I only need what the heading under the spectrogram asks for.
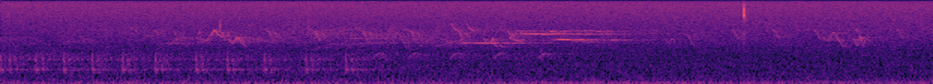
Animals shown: Ovenbird (Seiurus aurocapilla), Red-eyed Vireo (Vireo olivaceus), Hermit Thrush (Catharus guttatus), Yellow-bellied Sapsucker (Sphyrapicus varius)

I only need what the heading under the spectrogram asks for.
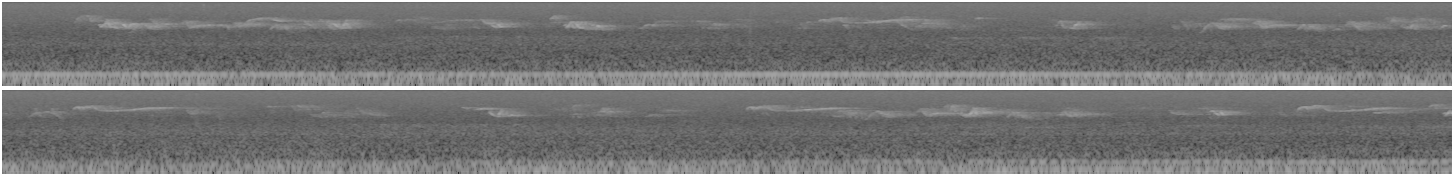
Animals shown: Red-eyed Vireo (Vireo olivaceus), Scarlet Tanager (Piranga olivacea), American Crow (Corvus brachyrhynchos), Eastern Wood-Pewee (Contopus virens)

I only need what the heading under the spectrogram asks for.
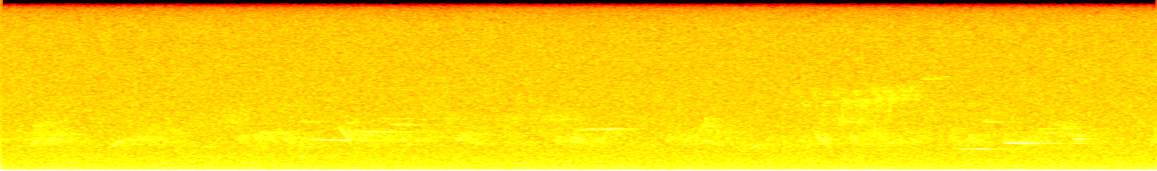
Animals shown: Black-throated Green Warbler (Setophaga virens), Blackburnian Warbler (Setophaga fusca), Hermit Thrush (Catharus guttatus), Red-eyed Vireo (Vireo olivaceus), Great Crested Flycatcher (Myiarchus crinitus)

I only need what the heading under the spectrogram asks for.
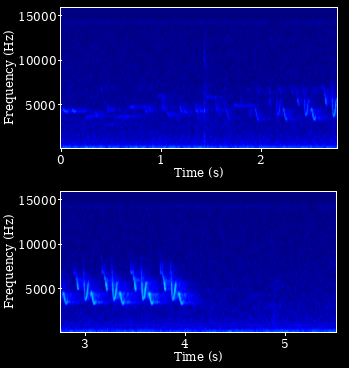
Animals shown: Winter Wren (Troglodytes hiemalis), Ovenbird (Seiurus aurocapilla)

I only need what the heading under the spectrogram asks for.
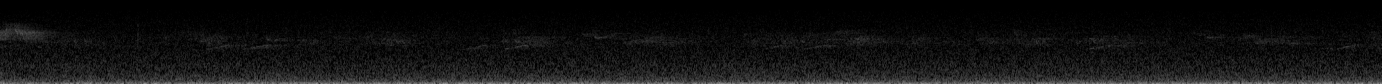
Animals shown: Ovenbird (Seiurus aurocapilla), Tufted Titmouse (Baeolophus bicolor), Red-eyed Vireo (Vireo olivaceus)

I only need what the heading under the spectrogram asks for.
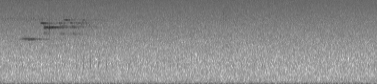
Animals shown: Hermit Thrush (Catharus guttatus)

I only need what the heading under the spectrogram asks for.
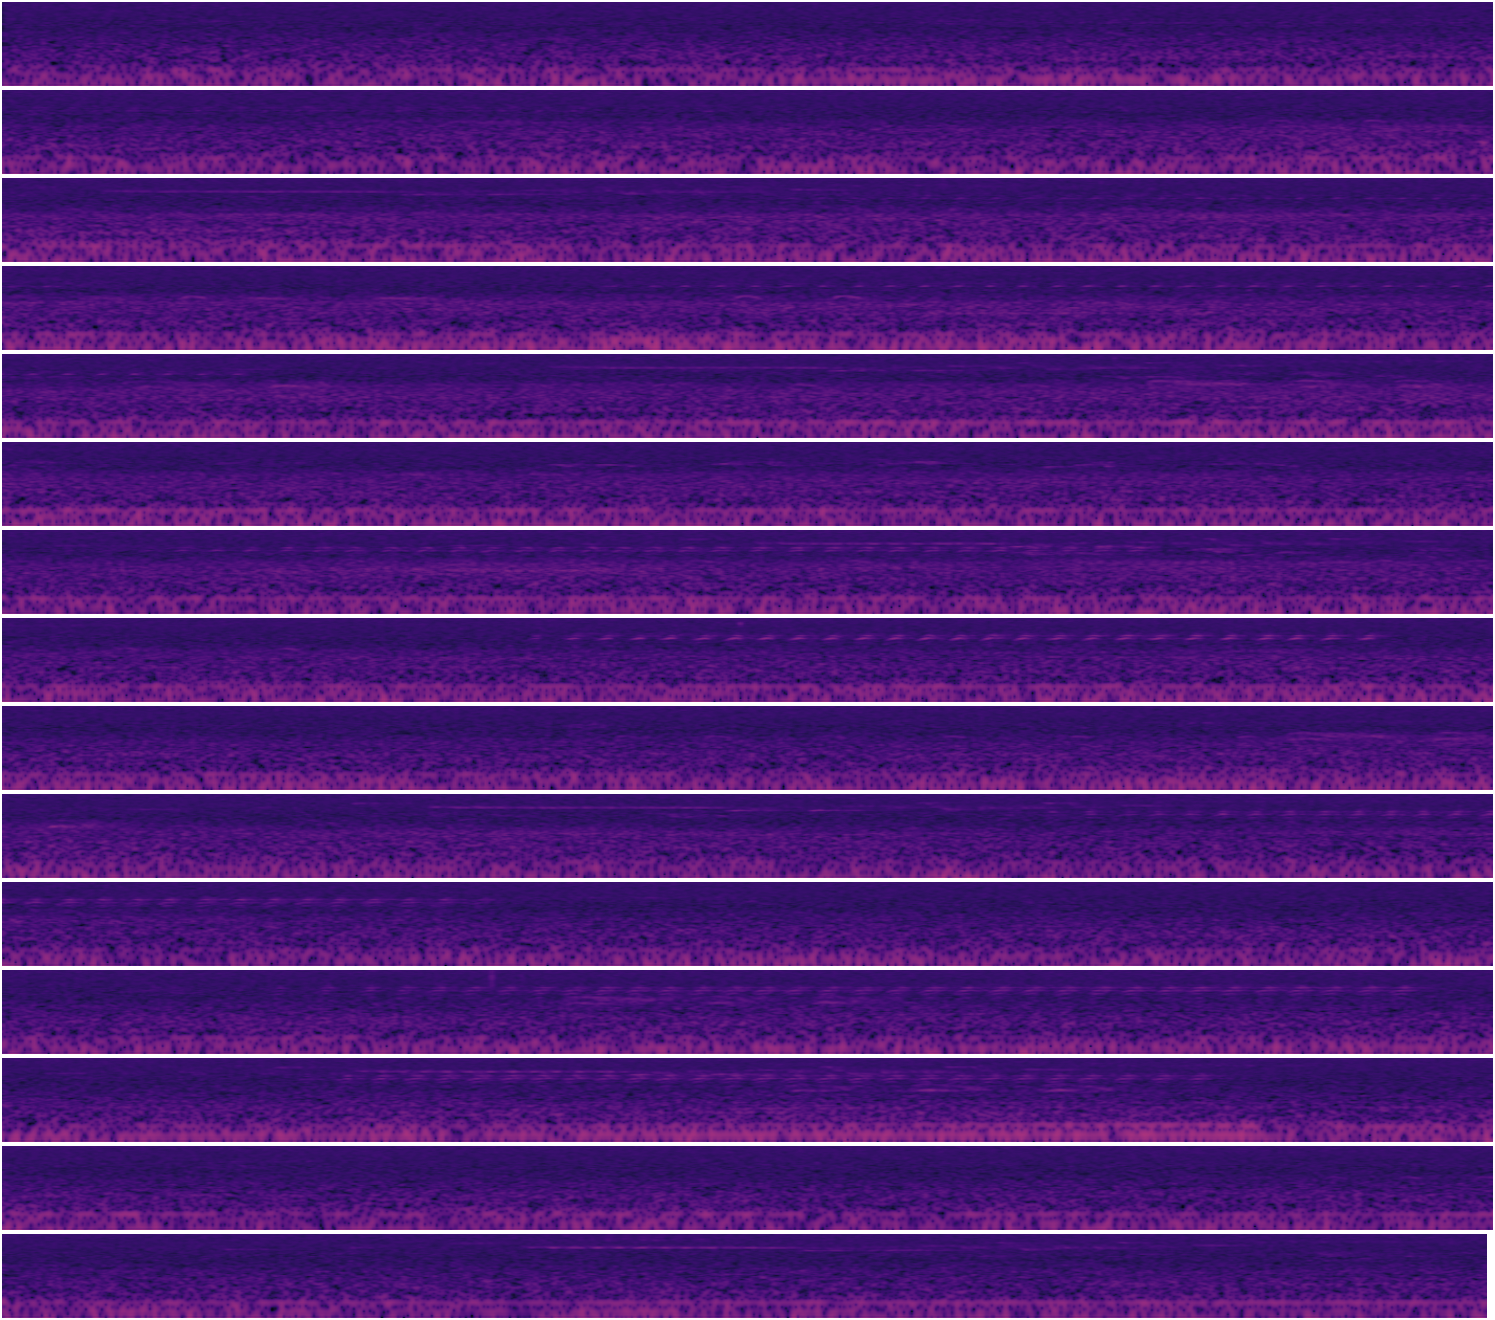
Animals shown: Winter Wren (Troglodytes hiemalis), American Crow (Corvus brachyrhynchos), American Robin (Turdus migratorius), Red-breasted Nuthatch (Sitta canadensis)

